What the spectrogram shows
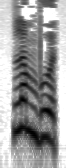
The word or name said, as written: lembut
